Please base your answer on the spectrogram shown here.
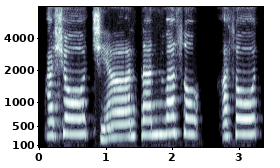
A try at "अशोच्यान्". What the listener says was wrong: Not aso. Not aso. Asho.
